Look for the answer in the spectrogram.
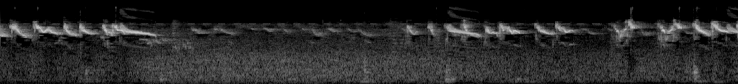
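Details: Japanese white-eye 'líu' song for training caged birds: quick runs of very high, looping chirps, breaking off into softer twitters, then resuming as a lively rapid warble.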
